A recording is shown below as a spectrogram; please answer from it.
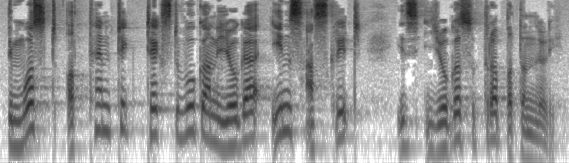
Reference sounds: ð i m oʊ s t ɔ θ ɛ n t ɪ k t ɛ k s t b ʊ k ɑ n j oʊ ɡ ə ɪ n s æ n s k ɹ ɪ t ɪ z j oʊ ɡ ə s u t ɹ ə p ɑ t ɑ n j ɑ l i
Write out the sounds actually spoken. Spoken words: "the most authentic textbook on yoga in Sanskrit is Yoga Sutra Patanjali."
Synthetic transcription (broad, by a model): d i m oʊ s t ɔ t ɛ n t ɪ k t ɛ k s t b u k ɑ n j oʊ ɡ ə ɪ n s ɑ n s k ɹ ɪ t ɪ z j oʊ ɡ ə s u t ɹ ə p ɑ t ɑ n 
